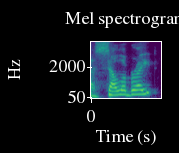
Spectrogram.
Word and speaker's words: Cellebrite: So, Cellebrite is like a program that they download to the phone, and it tells you The e is silent.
